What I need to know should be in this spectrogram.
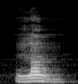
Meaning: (adjective) 1. long 2. tall 3. long (time), lengthy, a long time; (adverb) by far
- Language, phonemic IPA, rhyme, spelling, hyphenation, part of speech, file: Dutch, /lɑŋ/, -ɑŋ, lang, lang, adjective / adverb, Nl-lang.ogg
